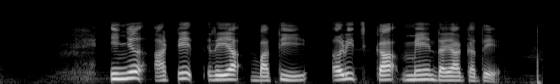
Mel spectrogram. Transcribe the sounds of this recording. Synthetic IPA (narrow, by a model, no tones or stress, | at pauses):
iɲəaʈɛt̪̚ˀɾɛjaʔbat̪i | əɽit͡ʃkaʔmɛd̪ajakat̪ɛ̰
